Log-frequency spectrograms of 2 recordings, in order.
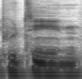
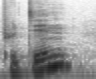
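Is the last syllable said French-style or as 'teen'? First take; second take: teen; French-style. First: The last syllable has a long ee sound. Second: The last syllable is said in a French way. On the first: This is how the speaker usually says it. "I always say it with the double E" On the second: Someone else said it this way. "I'm pretty sure he pronounced it poutine"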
